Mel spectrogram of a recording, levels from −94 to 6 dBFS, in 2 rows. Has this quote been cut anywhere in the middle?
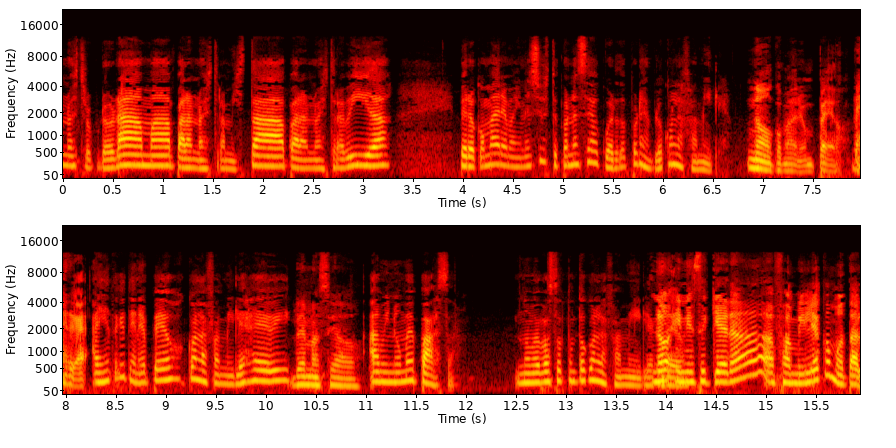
no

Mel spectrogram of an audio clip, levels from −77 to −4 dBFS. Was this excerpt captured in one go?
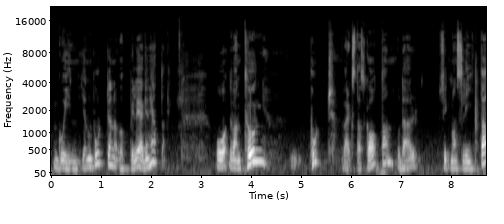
yes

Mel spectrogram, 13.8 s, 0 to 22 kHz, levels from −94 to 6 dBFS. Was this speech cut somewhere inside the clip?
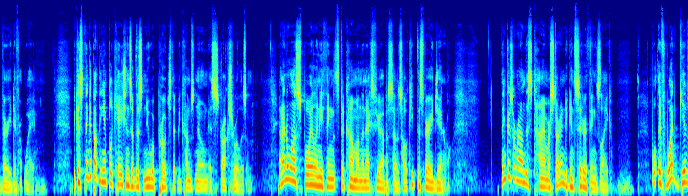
no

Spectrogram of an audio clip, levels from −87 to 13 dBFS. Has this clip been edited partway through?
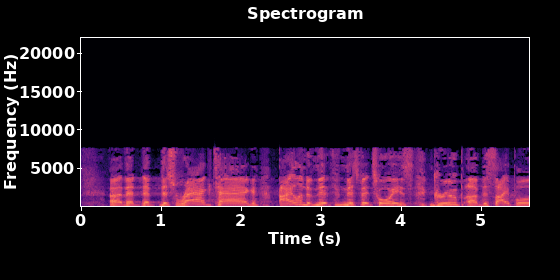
no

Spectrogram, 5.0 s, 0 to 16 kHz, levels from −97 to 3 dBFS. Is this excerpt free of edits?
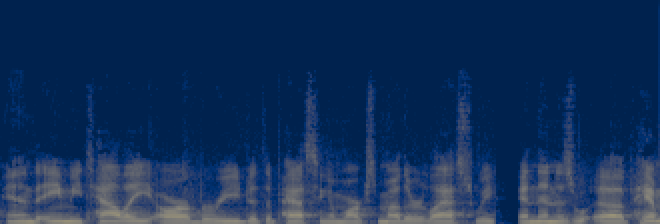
no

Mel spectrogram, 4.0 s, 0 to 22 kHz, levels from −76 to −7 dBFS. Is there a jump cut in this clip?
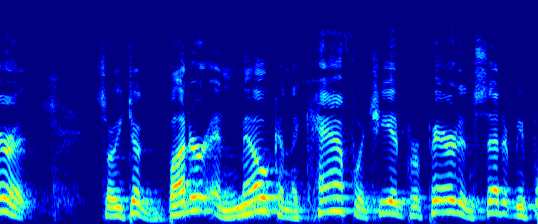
no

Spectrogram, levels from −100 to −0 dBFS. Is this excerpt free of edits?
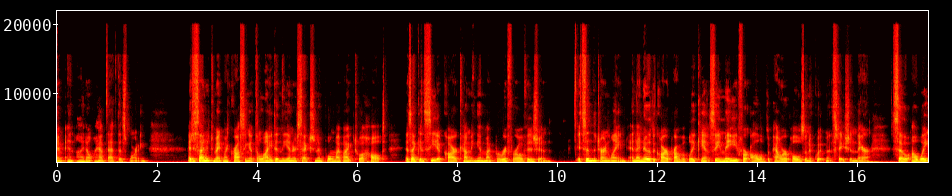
yes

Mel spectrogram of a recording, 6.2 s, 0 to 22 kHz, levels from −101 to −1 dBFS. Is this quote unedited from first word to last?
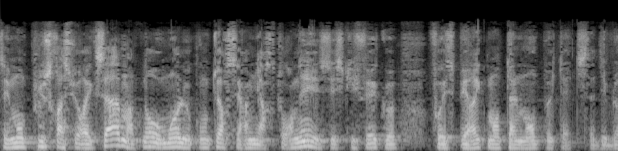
yes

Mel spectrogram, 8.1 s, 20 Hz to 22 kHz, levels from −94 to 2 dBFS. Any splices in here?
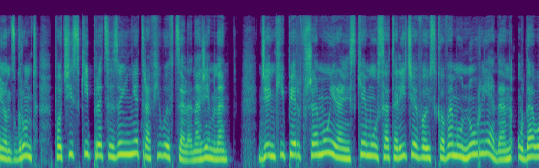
no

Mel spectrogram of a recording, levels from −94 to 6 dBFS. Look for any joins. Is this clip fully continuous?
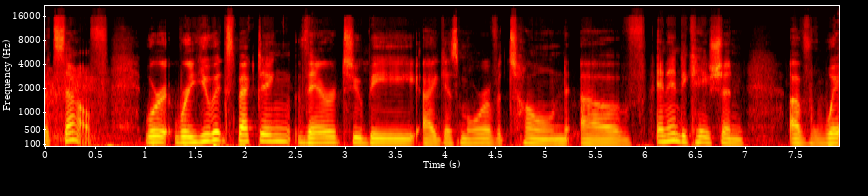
no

